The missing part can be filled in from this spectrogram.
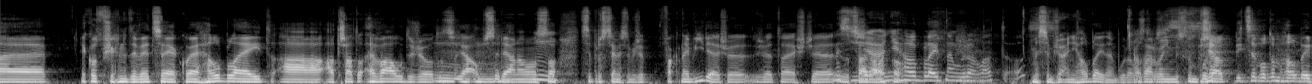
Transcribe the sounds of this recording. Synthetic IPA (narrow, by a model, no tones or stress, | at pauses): ɛ | jakofʃɛxnɪt̪̬ɪvjɛt͡sɪjakojɛɦɛlblɛjt̪aːt̪ɾ̥ɛbat̪oʔɛvawt̪ʒɛot̪ot͡soɟɛlaːʔopsɪdɪanalonsosɪpɾoscʲɛmɪslɪmʒɛfakt̪nɛviːdɛʒɛʒɛt̪ojɛɛʃcɛmɪdot͡sɛlaːdalɛɲoɦɛlblɛjt̪nɛbudolat̪omɪslɪmʒɛʔaɲɪɦɛlblɛjt̪nɛbudalazaːɾovɛɲmɪslɪmpoɛaːt̪dɪcsɛvot̪omɦɛlblɛj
